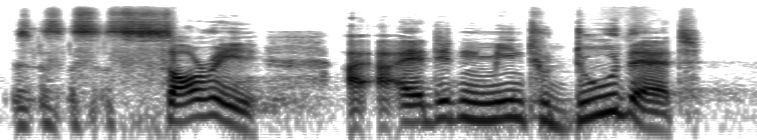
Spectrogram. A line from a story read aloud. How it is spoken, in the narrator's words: the child stammered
